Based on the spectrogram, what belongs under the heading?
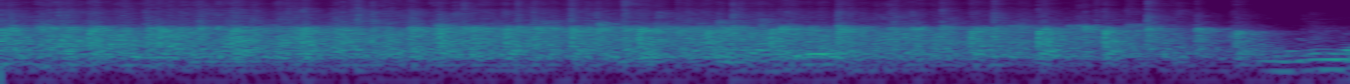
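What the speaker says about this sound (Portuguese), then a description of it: "Dá para aplaudir o Senhor por isso?" Church congregation applauding together: dense, continuous clapping close by, steady for nearly seven seconds before it begins to thin out at the end, with some voices mixed in.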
